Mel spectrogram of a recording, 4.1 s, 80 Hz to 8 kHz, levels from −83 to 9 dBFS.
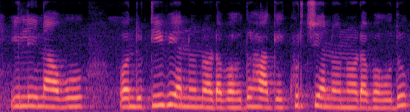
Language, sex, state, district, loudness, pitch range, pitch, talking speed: Kannada, female, Karnataka, Bangalore, -15 LUFS, 210-245 Hz, 225 Hz, 130 wpm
